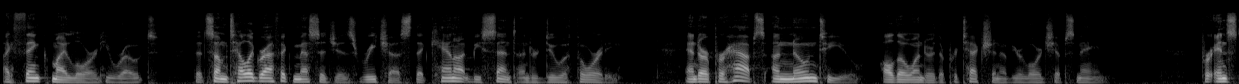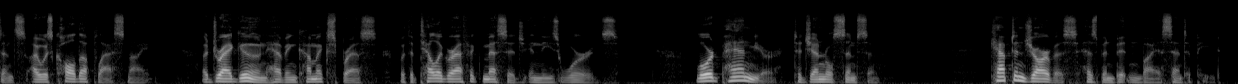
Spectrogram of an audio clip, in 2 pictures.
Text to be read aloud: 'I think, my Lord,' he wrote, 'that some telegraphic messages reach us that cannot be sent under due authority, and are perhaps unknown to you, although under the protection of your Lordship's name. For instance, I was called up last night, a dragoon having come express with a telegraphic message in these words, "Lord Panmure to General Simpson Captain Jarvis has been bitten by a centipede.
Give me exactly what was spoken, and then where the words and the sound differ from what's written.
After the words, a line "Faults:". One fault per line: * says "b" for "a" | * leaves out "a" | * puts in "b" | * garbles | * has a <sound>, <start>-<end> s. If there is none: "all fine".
'I think, my Lord,' he wrote, 'that some telegraphic messages reach us that cannot be sent under due authority, and are perhaps unknown to you, although under the protection of your Lordship's name. For instance, I was called up last night, a dragoon having come express with a telegraphic message in these words, "Lord Panmure to General Simpson Captain Jarvis has been bitten by a centipede.
Faults:
all fine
